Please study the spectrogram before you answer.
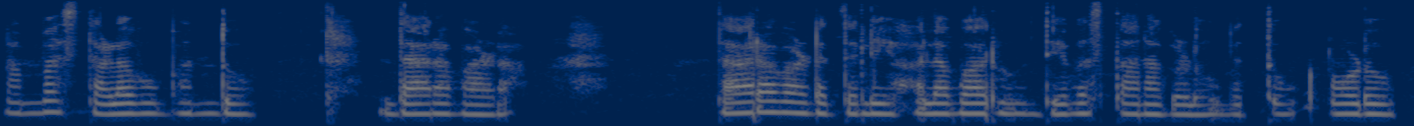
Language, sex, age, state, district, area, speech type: Kannada, female, 45-60, Karnataka, Chikkaballapur, rural, spontaneous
